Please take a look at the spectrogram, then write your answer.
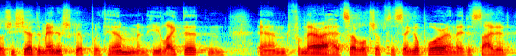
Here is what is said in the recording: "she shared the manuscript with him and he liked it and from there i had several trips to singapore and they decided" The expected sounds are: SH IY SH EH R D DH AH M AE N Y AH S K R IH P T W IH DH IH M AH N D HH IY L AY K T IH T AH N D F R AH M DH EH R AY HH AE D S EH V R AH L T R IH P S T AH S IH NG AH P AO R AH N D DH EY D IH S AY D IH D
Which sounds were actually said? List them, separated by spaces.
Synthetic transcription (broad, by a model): SH IY SH EH R D DH AH M AE N Y AH S K R IH P T W IH DH IH M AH N IY L AY K T IH T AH N F R AH M DH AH R AY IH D S EH V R L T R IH P S T AH S IH NG AH P AO R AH N DH EY D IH S AY D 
